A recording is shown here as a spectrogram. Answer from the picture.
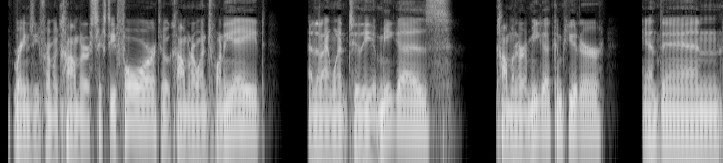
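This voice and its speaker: Over a silent background in a very clean recording, a man with an unremarkable speaking voice talks at a moderate pace, his fairly low pitch showing ordinary variation and his loudness staying very even. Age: 40s. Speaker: tech podcast host and IT manager. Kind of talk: scripted podcast intro monologue.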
